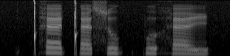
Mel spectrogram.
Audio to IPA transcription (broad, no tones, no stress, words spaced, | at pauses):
ǃʰɛǃɛ sukpuhɛi̯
